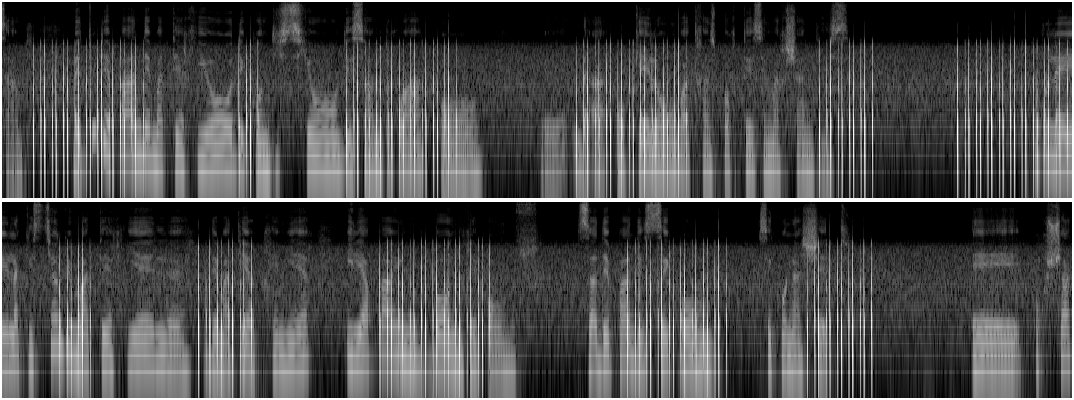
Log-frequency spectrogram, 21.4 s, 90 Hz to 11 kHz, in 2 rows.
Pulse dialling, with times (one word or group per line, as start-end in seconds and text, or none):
0.3-1.4 0
2.4-2.6 2
3.4-4.6 0
5.7-6.9 0
8.2-8.7 5
9.6-10.7 0
11.3-11.6 3
12.7-13.2 5
14.5-15.6 0
17.0-18.0 9
18.8-19.4 6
